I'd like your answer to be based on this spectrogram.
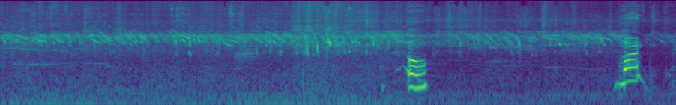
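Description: Chickens and chicks on a farm in the afternoon keep up a dense, continuous chorus of high peeping and clucking, with two louder, nearby clucks standing out over it.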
